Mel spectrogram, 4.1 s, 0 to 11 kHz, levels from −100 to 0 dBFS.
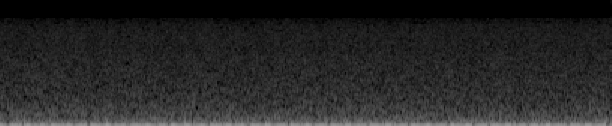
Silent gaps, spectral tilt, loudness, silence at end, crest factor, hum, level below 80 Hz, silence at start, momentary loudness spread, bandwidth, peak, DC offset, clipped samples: none; -4.5 dB/octave; -64 LUFS; 0 s; 12 dB; none; -60 dBFS; 0 s; 1 LU; 7.2 kHz; -40 dBFS; 0.3%; under 0.1%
